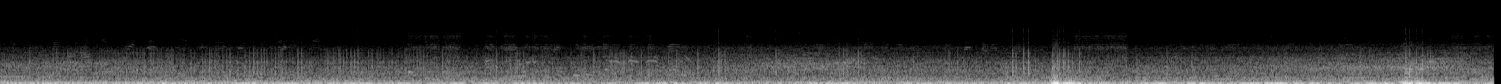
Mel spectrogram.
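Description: A car's engine hums steadily from inside the cabin.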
